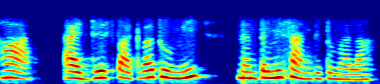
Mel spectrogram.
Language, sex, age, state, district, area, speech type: Marathi, female, 18-30, Maharashtra, Wardha, urban, conversation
